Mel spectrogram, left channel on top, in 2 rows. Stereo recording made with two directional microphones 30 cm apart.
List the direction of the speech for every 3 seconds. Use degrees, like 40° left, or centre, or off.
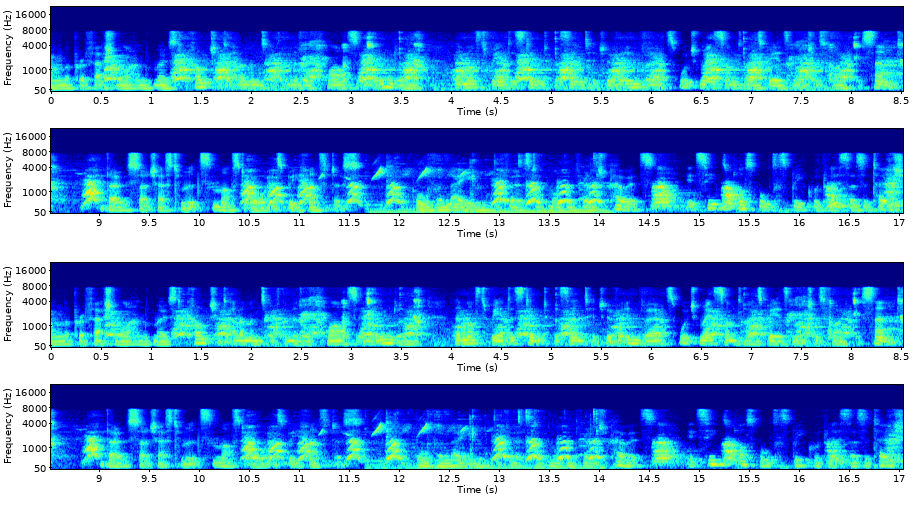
20° right, 20° right, 20° right, 30° left, 60° left, 70° left.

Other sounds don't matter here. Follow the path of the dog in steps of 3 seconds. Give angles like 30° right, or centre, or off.
50° left, 50° left, 50° left, 10° left, 10° left, 40° left.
